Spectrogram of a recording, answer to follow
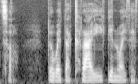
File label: "craig", Welsh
